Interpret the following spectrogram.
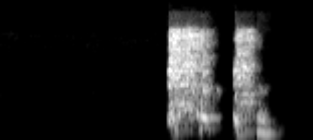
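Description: A man coughing twice into his fist, two short coughs near the end.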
